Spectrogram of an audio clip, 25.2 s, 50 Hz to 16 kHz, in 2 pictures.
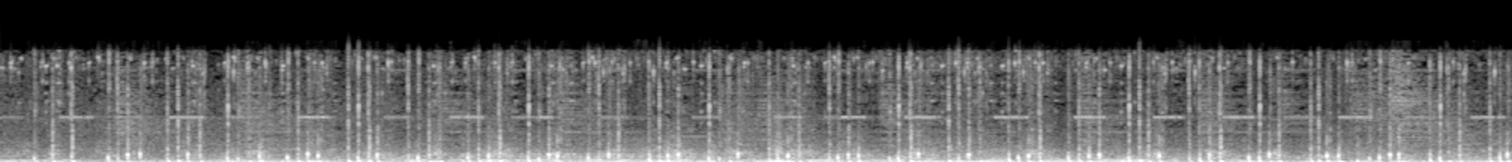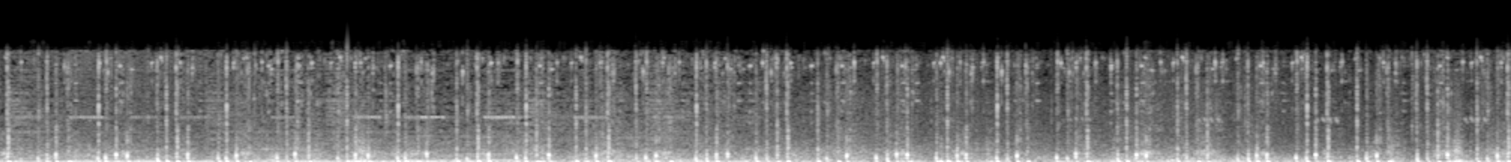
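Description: Horse Roach from The Witcher 3 trots with steady, loud clip-clop hooves throughout, close and continuous, with faint game ambience beneath.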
